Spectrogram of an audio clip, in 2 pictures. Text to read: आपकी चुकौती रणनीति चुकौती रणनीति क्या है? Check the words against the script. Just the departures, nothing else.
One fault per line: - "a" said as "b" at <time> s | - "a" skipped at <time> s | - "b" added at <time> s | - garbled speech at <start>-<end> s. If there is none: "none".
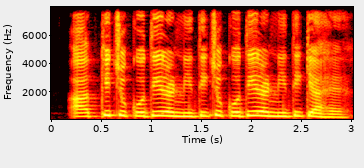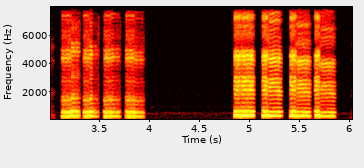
none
